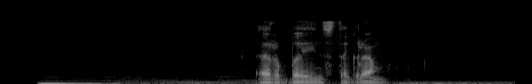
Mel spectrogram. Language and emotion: Russian, neutral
